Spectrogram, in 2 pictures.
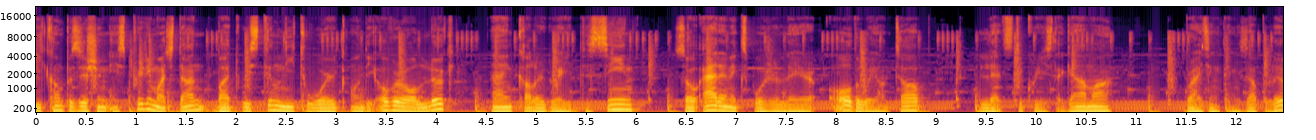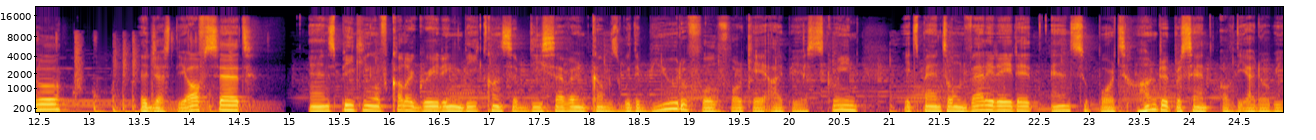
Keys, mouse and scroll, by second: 3.7 ctrl+s.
